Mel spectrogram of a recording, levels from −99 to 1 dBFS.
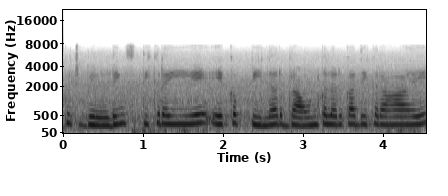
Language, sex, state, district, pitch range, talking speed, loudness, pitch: Hindi, female, Chhattisgarh, Rajnandgaon, 230-255 Hz, 170 wpm, -15 LUFS, 245 Hz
